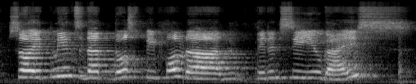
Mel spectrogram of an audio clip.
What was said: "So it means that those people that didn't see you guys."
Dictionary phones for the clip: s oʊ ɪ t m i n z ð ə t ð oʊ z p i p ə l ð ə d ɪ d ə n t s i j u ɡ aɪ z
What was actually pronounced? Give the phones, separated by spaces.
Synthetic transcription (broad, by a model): s oʊ ɪ t m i n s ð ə t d oʊ s p i p ə l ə d ɪ d ə n t s i j u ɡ aɪ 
